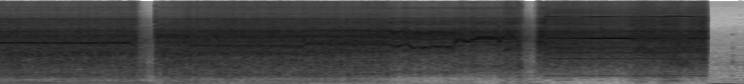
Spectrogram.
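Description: Power drill boring holes through the roof of a Land Rover Defender during a pop-top roof conversion, a loud steady whine running in long bursts with two brief pauses between holes and no talking.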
